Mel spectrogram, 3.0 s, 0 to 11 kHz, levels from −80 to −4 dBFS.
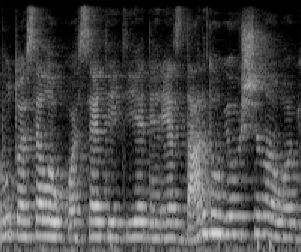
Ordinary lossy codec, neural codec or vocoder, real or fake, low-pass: AAC, 64 kbps; none; real; 9.9 kHz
